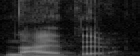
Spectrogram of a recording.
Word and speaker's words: neither: Today we will learn how to agree with so and neither. Or you can pronounce neither. Both ways are acceptable.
